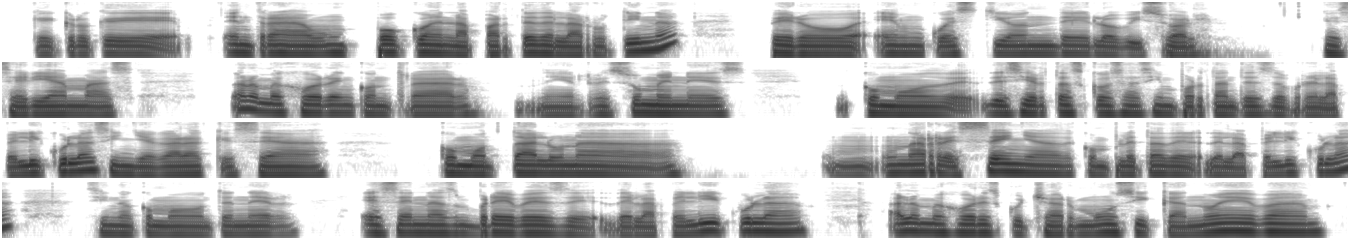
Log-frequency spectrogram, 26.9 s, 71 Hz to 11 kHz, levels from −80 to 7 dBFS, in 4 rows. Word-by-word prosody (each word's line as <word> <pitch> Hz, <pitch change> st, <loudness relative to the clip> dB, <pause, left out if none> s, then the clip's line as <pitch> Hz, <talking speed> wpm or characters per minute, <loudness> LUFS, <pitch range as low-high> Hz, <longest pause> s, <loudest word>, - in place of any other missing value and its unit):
que 105 Hz, -1 st, -4 dB
creo 110 Hz, -2 st, -3 dB
que 110 Hz, -4 st, 0 dB, 0.2 s
entra 120 Hz, -2 st, +2 dB
un 115 Hz, +1 st, 0 dB
poco 125 Hz, 0 st, +3 dB
en 115 Hz, -1 st, +3 dB
la 105 Hz, -, +2 dB
parte 110 Hz, +2 st, 0 dB
de 115 Hz, -1 st, +3 dB
la 100 Hz, -1 st, +2 dB
rutina, 140 Hz, -, +1 dB, 0.4 s
pero 110 Hz, -2 st, +3 dB
en 110 Hz, -1 st, -1 dB
cuestión 110 Hz, +1 st, -1 dB
de 110 Hz, -1 st, 0 dB
lo 105 Hz, -2 st, 0 dB
visual, 95 Hz, +1 st, -2 dB, 0.5 s
que 110 Hz, -, -1 dB
sería 105 Hz, +1 st, +1 dB
más, 100 Hz, -1 st, -2 dB, 0.5 s
a 170 Hz, -, +1 dB
lo 165 Hz, -, +3 dB
mejor, 125 Hz, -2 st, +2 dB
encontrar, 105 Hz, -2 st, -1 dB, 0.3 s
eh, 100 Hz, 0 st, -3 dB
resúmenes 110 Hz, +1 st, +1 dB, 0.5 s
como 105 Hz, -3 st, +3 dB
de 95 Hz, -, -1 dB
de 115 Hz, -2 st, +1 dB
ciertas 115 Hz, 0 st, +1 dB
cosas 110 Hz, -1 st, -1 dB
importantes 105 Hz, -1 st, -1 dB
sobre 95 Hz, -1 st, -2 dB
la 90 Hz, -1 st, -1 dB
película, 120 Hz, +8 st, +2 dB
sin 115 Hz, -8 st, -1 dB
llegar 100 Hz, +1 st, +1 dB
a 105 Hz, -, +1 dB
que 100 Hz, 0 st, -7 dB
sea, 100 Hz, 0 st, -1 dB, 0.5 s
como 110 Hz, -3 st, +3 dB
tal, 115 Hz, +2 st, +2 dB
una 105 Hz, -3 st, 0 dB, 0.7 s
un 100 Hz, -2 st, -6 dB
una 120 Hz, +2 st, +2 dB
reseña 120 Hz, +1 st, +2 dB
de 105 Hz, -, -6 dB
completa 105 Hz, +2 st, -1 dB
de 105 Hz, -3 st, 0 dB
de 100 Hz, -, -1 dB
la 95 Hz, -2 st, -1 dB
película, 120 Hz, -, -1 dB, 0.3 s
sino 115 Hz, -2 st, -3 dB
como 105 Hz, -1 st, -1 dB
tener 110 Hz, 0 st, -3 dB, 0.3 s
escenas 120 Hz, -1 st, +1 dB
breves 115 Hz, -1 st, +2 dB
de 100 Hz, -4 st, -2 dB
de 100 Hz, -, -4 dB
la 100 Hz, -1 st, -1 dB
película, 140 Hz, +4 st, +1 dB, 0.4 s
a -, -, 0 dB
lo 140 Hz, -, +4 dB
mejor 125 Hz, -1 st, +2 dB
escuchar 110 Hz, -2 st, -2 dB
música 115 Hz, -2 st, -1 dB
nueva, 130 Hz, +2 st, +3 dB
110 Hz, 150 wpm, -20 LUFS, 105-120 Hz, 0.7 s, lo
